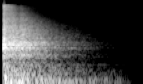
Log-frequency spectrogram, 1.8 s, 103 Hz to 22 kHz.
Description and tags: VSH-46-plastic-crack-bright-slam-long
Plastic foley performed with hands. Part of my ‘various hits’ pack - foley on concrete, metal pipes, and plastic surfaced objects in a 10 story stairwell. Recorded on iPhone. Added fades, EQ’s and compression for easy integration.
crack, fist, hand, hit, hits, human, kick, knuckle, plastic, pop, slam, slap, slip, smack, squeak, sweep, thump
